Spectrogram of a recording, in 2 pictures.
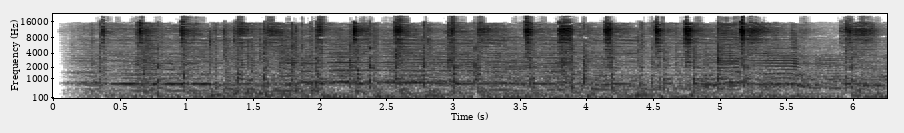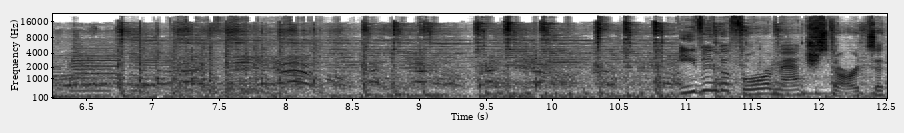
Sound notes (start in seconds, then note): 0.9 crowd chanting; 8.8 crowd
